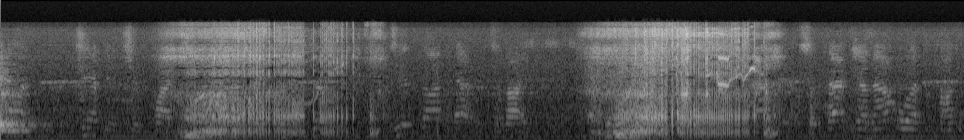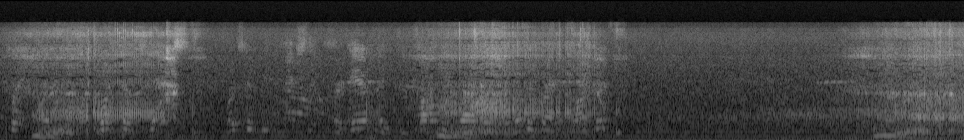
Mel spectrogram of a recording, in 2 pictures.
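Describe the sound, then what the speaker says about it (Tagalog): A construction worker snores loudly while sleeping, several long rasping inhalations in a slow repeating rhythm, close and prominent over a steady low hum. "lalong lumakas yung hilik"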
